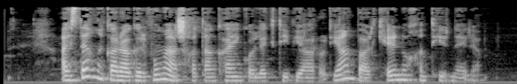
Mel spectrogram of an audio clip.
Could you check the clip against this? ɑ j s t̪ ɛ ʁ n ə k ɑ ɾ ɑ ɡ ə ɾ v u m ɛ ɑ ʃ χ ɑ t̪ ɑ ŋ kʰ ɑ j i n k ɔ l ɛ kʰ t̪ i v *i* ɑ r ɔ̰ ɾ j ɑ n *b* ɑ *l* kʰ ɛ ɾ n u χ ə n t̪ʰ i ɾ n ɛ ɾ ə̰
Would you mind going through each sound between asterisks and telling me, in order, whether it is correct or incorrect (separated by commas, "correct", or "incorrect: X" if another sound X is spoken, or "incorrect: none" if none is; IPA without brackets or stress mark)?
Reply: correct, correct, incorrect: ɾ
